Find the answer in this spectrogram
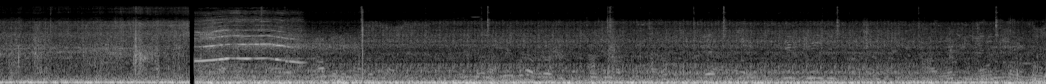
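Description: Outdoor background noise: a steady low rumble with indistinct voices of a group talking in the background. Just after a brief dropout about two seconds in, a single whistle-like tone rises and falls over about a second.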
